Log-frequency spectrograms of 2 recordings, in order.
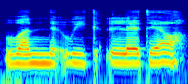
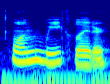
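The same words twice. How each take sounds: First: It is said in a put-on cartoon narrator voice. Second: It is said in the speaker's normal voice.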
